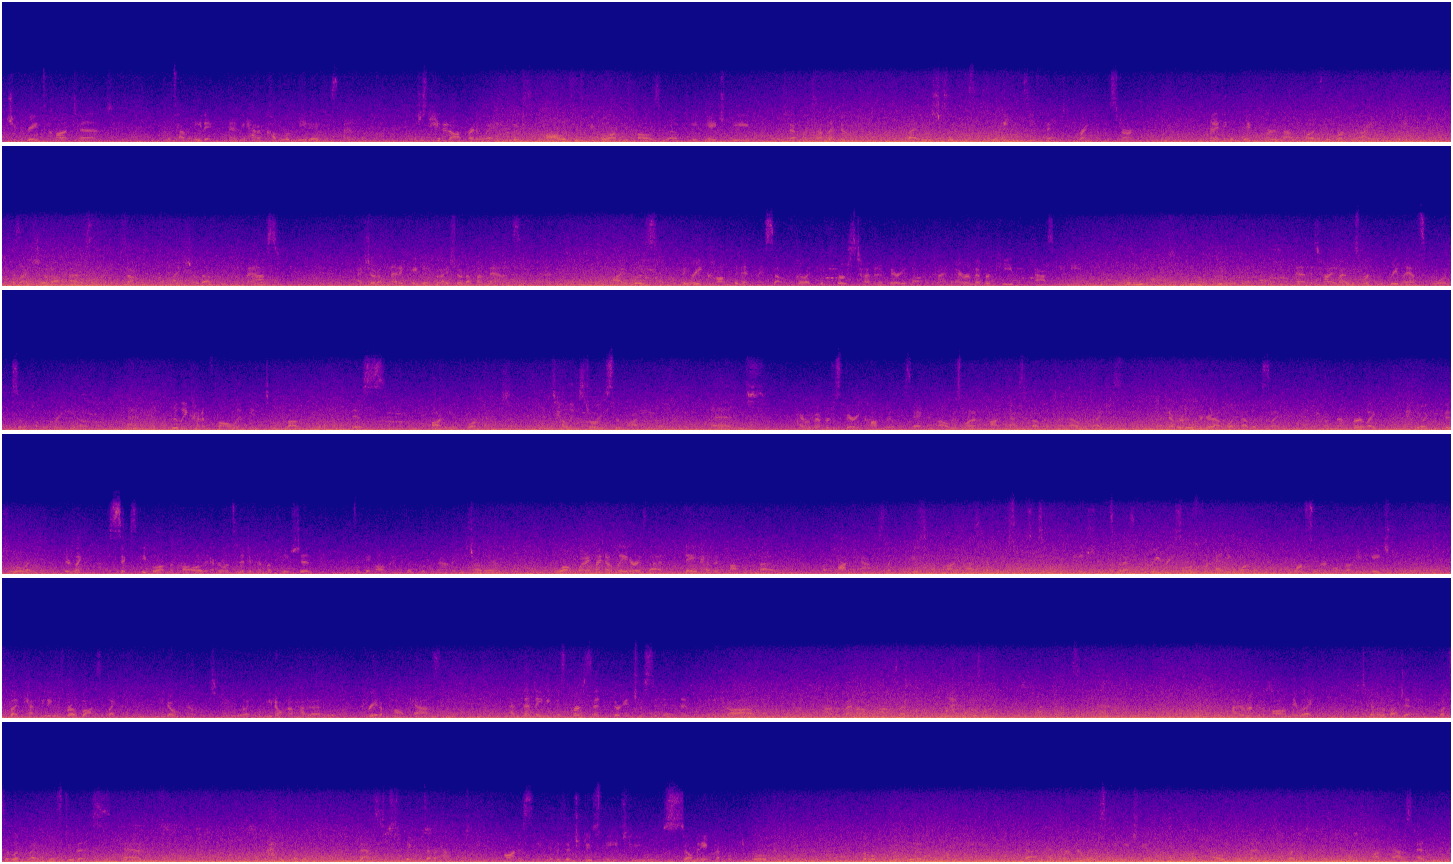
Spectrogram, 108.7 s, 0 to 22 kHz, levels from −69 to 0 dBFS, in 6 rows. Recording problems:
garbled, watery; slightly; nothing above 11 kHz
wind noise on the microphone; heavy; 4 dB above the speech
animal sounds; noticeable; throughout; 15 dB below the speech

